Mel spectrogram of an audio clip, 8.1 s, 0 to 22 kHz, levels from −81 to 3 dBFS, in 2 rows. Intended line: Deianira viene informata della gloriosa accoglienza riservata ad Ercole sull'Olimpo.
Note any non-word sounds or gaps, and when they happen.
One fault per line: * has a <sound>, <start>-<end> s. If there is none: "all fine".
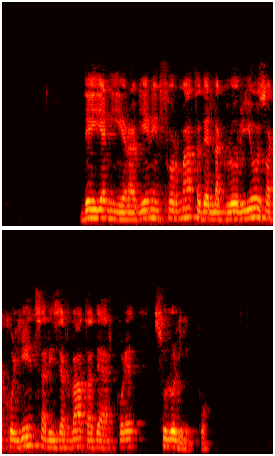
all fine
